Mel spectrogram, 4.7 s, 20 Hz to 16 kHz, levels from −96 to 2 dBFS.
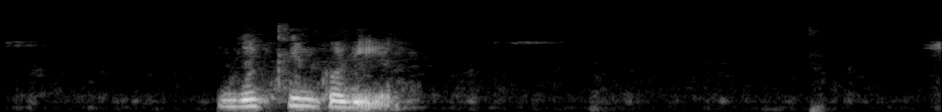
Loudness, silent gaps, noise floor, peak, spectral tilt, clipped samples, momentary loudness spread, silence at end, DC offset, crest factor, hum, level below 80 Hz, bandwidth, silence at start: -22 LUFS; none; -80 dBFS; -8 dBFS; -9.5 dB/octave; under 0.1%; 14 LU; 2.75 s; under 0.1%; 20 dB; none; -66 dBFS; 4.8 kHz; 1.1 s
